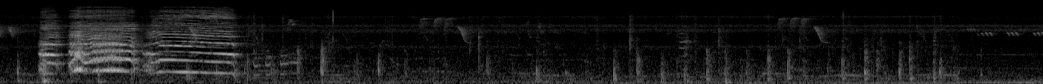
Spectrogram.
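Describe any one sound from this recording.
A horse's hooves clop steadily on a hard dirt path.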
